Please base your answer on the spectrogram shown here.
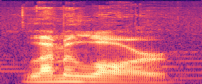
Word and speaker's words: lamellar: I might be pronouncing it wrong, but it's laminar. Lamellar.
